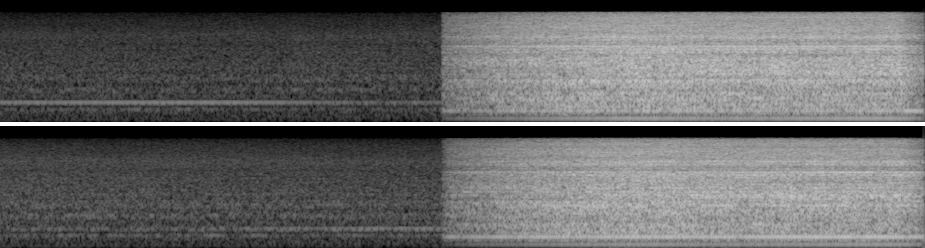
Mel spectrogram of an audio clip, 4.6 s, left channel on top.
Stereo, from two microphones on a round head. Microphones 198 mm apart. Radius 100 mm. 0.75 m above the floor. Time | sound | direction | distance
2.2 | a hair dryer | 30° left (ahead or behind) | 0.5 m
